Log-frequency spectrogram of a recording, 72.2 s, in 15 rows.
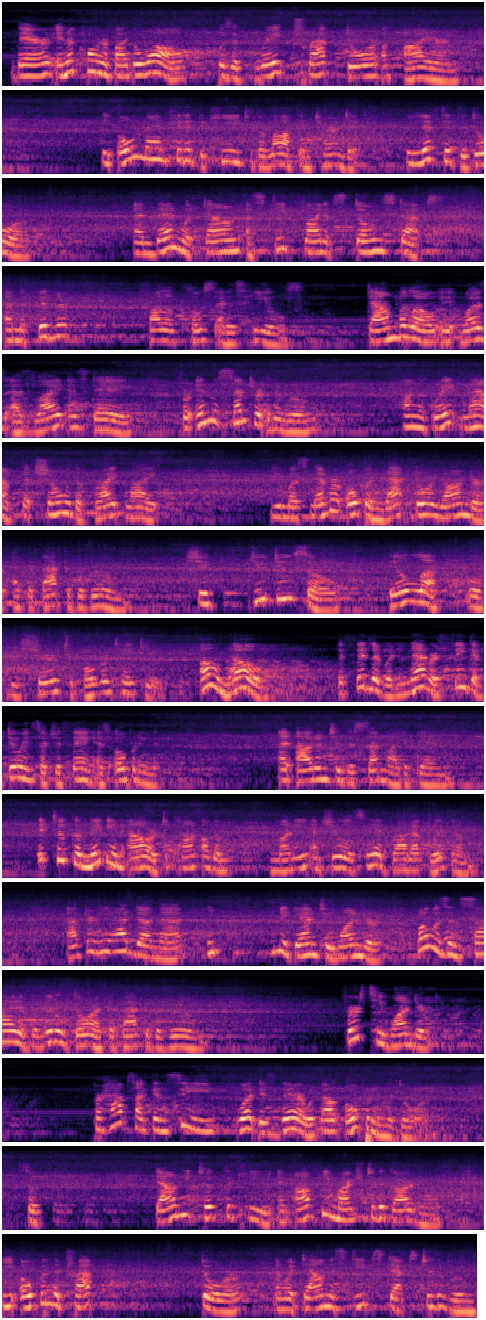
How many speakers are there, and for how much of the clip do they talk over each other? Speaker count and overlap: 1, no overlap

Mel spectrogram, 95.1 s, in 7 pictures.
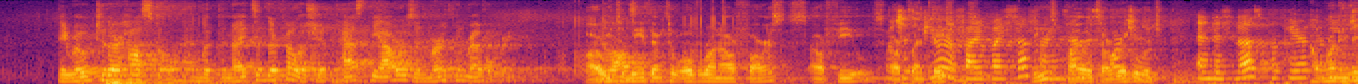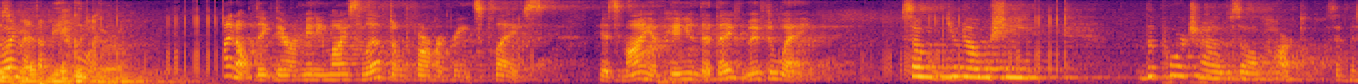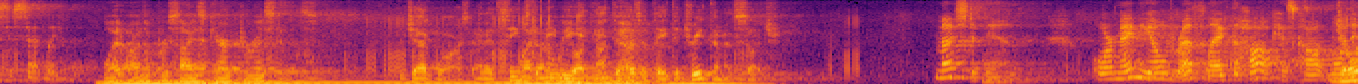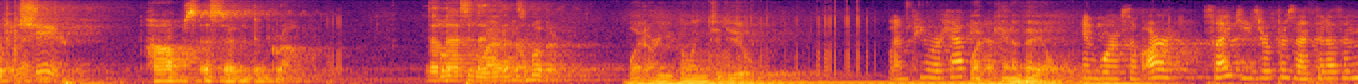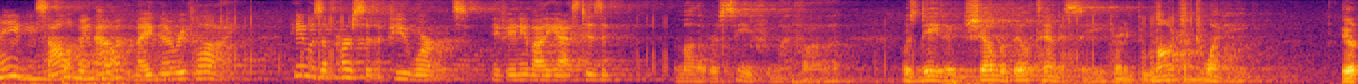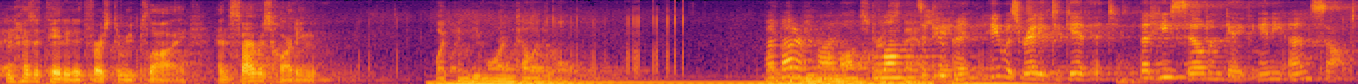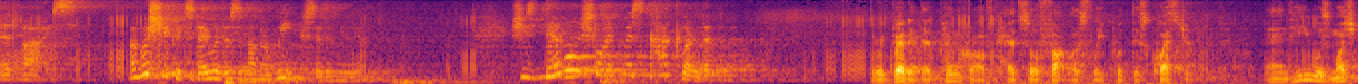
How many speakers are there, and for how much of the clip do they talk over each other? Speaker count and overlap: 7, about 17%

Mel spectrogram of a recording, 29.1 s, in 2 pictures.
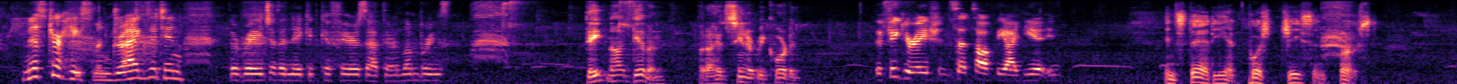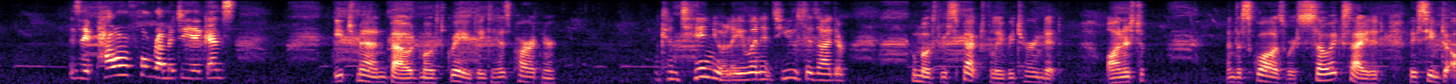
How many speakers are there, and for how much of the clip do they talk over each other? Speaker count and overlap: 7, no overlap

